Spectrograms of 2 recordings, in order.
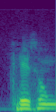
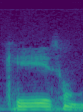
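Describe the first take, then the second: First: The first syllable is short and plain. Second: The first syllable is long and high. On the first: The speaker calls it wrong. "개송 그러면 안 되고요" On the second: The speaker calls it right. "개자는 높은 자라 길게 해야 돼요"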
